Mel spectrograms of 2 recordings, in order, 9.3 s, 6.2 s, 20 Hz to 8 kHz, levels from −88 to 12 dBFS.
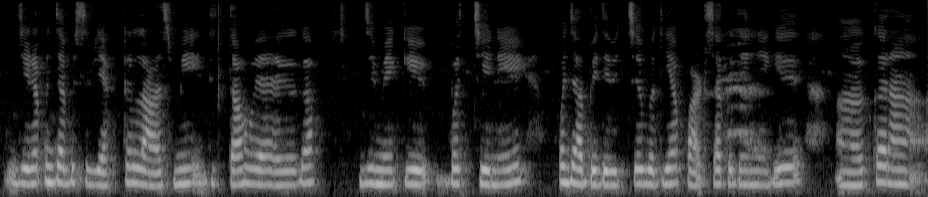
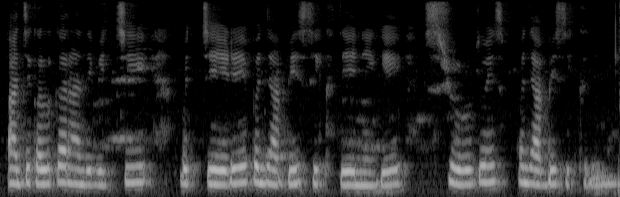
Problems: background conversations at intervals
